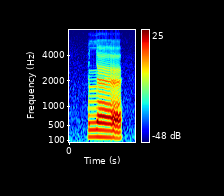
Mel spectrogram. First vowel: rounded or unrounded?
unrounded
